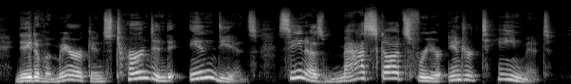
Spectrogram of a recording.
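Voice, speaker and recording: Speaking at a moderate pace, a man uses a high pitch with very wide pitch swings. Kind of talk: spoken word poetry.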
